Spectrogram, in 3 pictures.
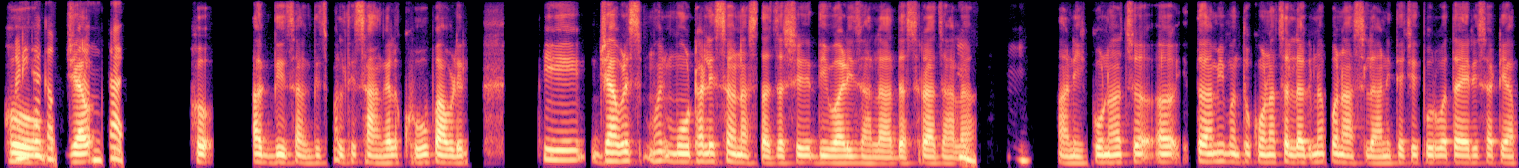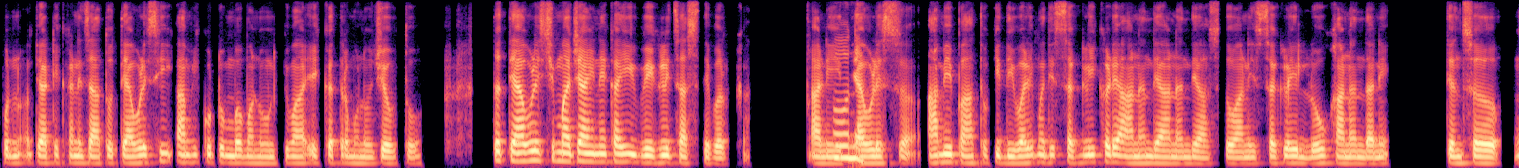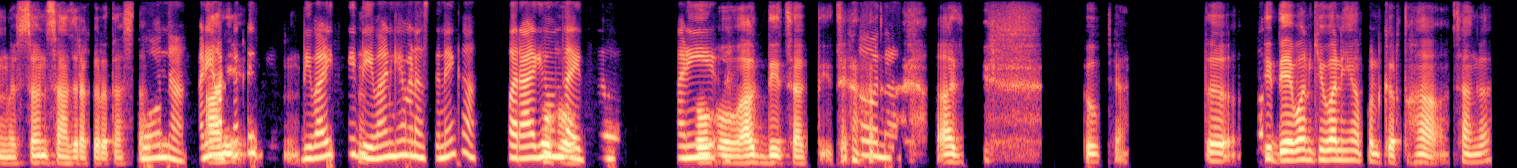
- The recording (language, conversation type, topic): Marathi, podcast, एकत्र जेवताना तुमच्या घरातल्या गप्पा कशा रंगतात?
- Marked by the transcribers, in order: chuckle; laughing while speaking: "हो ना"; chuckle; laughing while speaking: "अ, खूप छान"; unintelligible speech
